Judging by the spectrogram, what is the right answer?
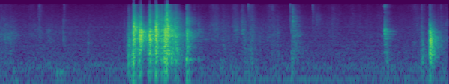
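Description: A deck of tarot cards being shuffled: one quick, loud run of card flutter about two seconds in, then a couple of light single card clicks near the end.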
